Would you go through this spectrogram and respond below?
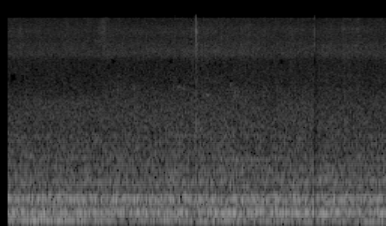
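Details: Robber bee collecting propolis from matchsticks: a steady, low droning buzz with a strong hum and layered overtones that holds unbroken throughout, with a few faint clicks.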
